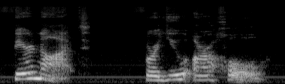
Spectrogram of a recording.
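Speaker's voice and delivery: tender, gentle, low-toned voice. Telling of a voice heard while sitting in a hot tub, soft, low voice. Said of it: "in a soft, low voice".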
